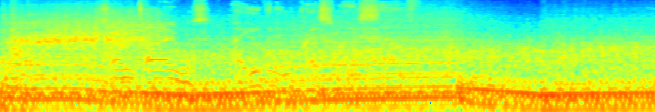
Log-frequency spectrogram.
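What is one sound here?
Car tyres rumble over cobblestones.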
